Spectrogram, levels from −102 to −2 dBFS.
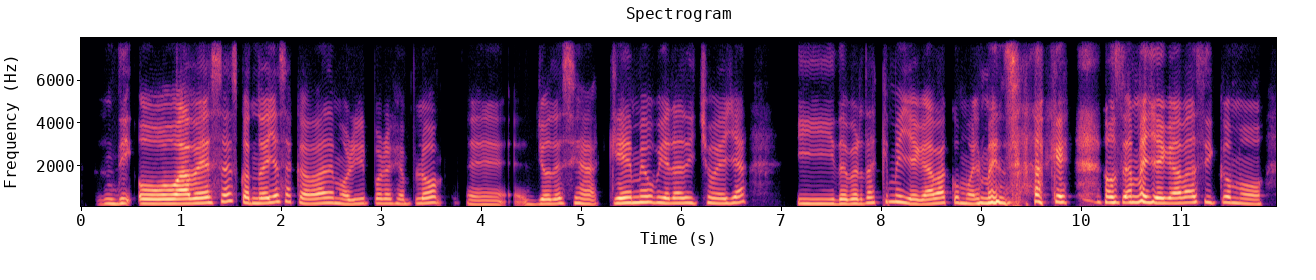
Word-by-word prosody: di 215 +2 -5
o 215 0 +4
a 215 0 +7
veces 255 +8 +2
cuando 235 -3 0
ella 285 +5 +2
se 310 - -7
acababa 225 -3 0
de 245 - -2
morir, 215 0 -4
por 225 -1 -6
ejemplo, 225 +4 -4 0.2
eh, 180 -2 -9 0.3
yo 205 0 0
decía: 220 -2 -4
"¿Qué 235 +2 +4
me 275 +2 +3
hubiera 240 -3 0
dicho 245 +1 -3
ella?". 255 +6 -3 0.5
Y 210 -1 -4
de 210 - 0
verdad 215 +4 -2
que 300 - -9
me 295 -2 0
llegaba 210 +3 +1
como 245 -4 -4
el 220 - 0
mensaje, 275 +2 +2 0.3
o 265 0 +4
sea, 270 0 +1
me 285 0 +5
llegaba 240 +1 +3
así 275 -2 -4
como: 225 -7 -3
235 Hz, 175 wpm, -17 LUFS, 215-260 Hz, 0.5 s, a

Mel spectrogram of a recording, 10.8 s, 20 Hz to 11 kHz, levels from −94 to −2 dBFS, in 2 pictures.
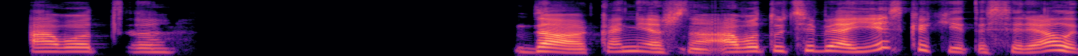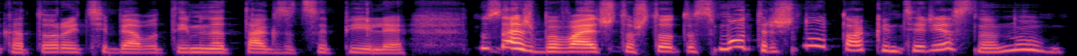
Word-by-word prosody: А 205 0 +2
вот, 205 0 -2
э 185 0 -8 1.7
Да, 190 -4 +6
конечно, 190 -5 -1
а - - +6
вот 220 +2 -1
у 235 - -3
тебя 245 -1 +1
есть 240 - +3
какие-то 195 -10 -5
сериалы, 185 +10 +1
которые 185 +2 -6
тебя 165 0 -3
вот 170 +1 -13
именно 175 -2 -3
так 170 0 -3
зацепили? 155 -1 -7 0.4
Ну, - - -4
знаешь, 365 -3 +7
бывает, 200 0 +5
что 205 - -2
что-то 210 +2 -3
смотришь, 370 - -2
ну, - - -4
так 265 -2 -2
интересно, 240 - -3
ну, 275 +3 -6
200 Hz, 155 wpm, -24 LUFS, 180-240 Hz, 1.7 s, знаешь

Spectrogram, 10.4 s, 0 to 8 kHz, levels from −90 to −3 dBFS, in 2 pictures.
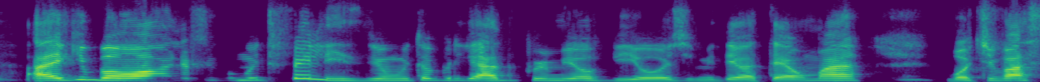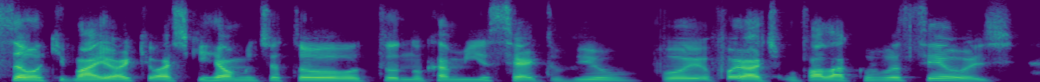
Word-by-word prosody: Ai 200 +2 +8
que 255 +3 -2
bom 210 -3 +7
olha, 205 0 +7
fico 210 -1 -24
muito 210 +1 -10
feliz 190 - -1
viu, 170 +1 -5
muito 175 +2 -6
obrigado 180 -3 +1
por 185 -1 -6
me 175 0 -5
ouvir 155 -4 -5
hoje, 145 +2 -3
me 150 -1 -16
deu 155 0 0
até 150 +1 0
uma 185 +4 +3 0.4
motivação 170 0 +3
aqui 150 0 -8
maior 140 -1 0
que 145 - -12
eu - - -1
acho 145 0 -4
que 150 - -12
realmente 145 -1 -4
eu - - -7
estou 150 -2 -3
estou 140 +1 -9
no 135 0 -14
caminho 140 +2 -8
certo 120 -3 -6
viu. 145 +3 -13
Foi 135 -2 -7
foi 145 - -4
ótimo 140 +1 -3
falar 150 0 -3
com 150 0 -17
você 160 +3 -8
hoje. 120 -7 -10
155 Hz, 230 wpm, -23 LUFS, 145-175 Hz, 0.4 s, Ai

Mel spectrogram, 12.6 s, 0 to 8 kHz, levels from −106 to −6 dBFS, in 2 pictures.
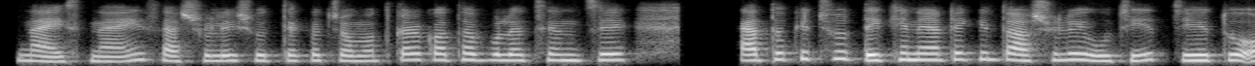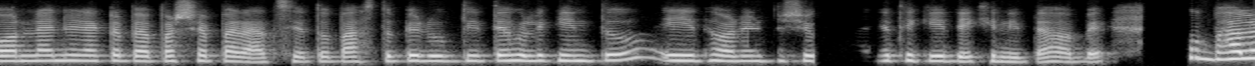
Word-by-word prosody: Nice, 215 -2 0
nice. 225 +7 -2
আসলেই 240 +2 0
সত্যি 250 0 -3
একটা 255 +1 -4
চমৎকার 240 +3 -1
কথা 280 +1 0
বলেছেন 260 0 0
যে 275 - +3 0.7
এত 260 +2 -4
কিছু 325 +1 -3 0.2
দেখে 255 +2 +6
নেওয়াটাই 285 +1 +2
কিন্তু 295 -1 -1
আসলেই 275 +2 +2
উচিত। 240 +3 -1
যেহেতু 255 +1 +4 0.2
অনলাইনের 240 +1 +1
একটা 245 +1 -2
ব্যাপার-স্যাপার 230 0 0
আছে, 190 +3 -9
তো - - -3
বাস্তবের 225 +3 0
রূপ 230 -1 +1
দিতে 240 +1 +1
হলে 245 0 +3
কিন্তু 240 +1 0 0.3
এই 245 - +5
ধরনের 230 -1 0
বিষয় 235 +1 -1 0.3
আগে 240 - -5
থেকেই 230 -2 +1
দেখে 210 +2 -3
নিতে 190 -1 -4
হবে। 190 -2 -2 0.4
খুব 380 - -1
ভালো 335 +2 +8
245 Hz, 175 wpm, -23 LUFS, 230-260 Hz, 0.7 s, ভালো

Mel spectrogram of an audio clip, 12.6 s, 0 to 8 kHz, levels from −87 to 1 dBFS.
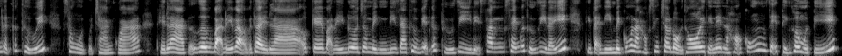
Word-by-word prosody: Nhật 245 - -6
gần 215 - -5
các 295 0 -11
thứ 205 -5 -1
ấy, 375 - 0 0.2
xong 245 -5 -6
rồi, 185 - -5
kiểu, 135 - -13
chán 180 -1 -6
quá, 185 +7 -4 0.2
thế 190 - -4
là 210 -2 +3
tự 210 - -4
dưng 240 0 +7
bạn - - +6
đấy 200 +1 +2
bảo 245 - +5
với - - -8
thầy 205 -7 +6
là, 175 -1 -1
OK 225 0 -6 0.2
bạn - - -2
ấy 190 +1 -2
đưa 230 +2 +2
cho 240 +1 -1
mình 190 -4 -2
đi 210 +1 -5
ra 220 0 0
thư 270 +1 -2
viện 230 +1 -2
các 295 +4 -3
thứ 190 -4 -4
gì 210 -3 -5
để 180 - -4
săn 235 -1 -2
xem 245 -2 -2
các 275 - -1
thứ 195 -4 -2
gì 230 0 -4
đấy 185 -1 0
ấy. 410 +5 +4 0.2
Thì 210 - -8
tại - - -1
vì 195 0 +2
mình 205 -1 +3
cũng 245 +6 -5
là 280 -4 +4
học 205 -5 -7
sinh 255 +4 -4
trao 250 -1 0
đổi 210 -7 +2
thôi, 235 +3 +5
thế 195 - -3
nên 225 +2 0
là 200 - -2
họ - - -4
cũng 275 +9 -3
dễ 255 - 0
tính 210 -4 -3
hơn 250 -2 +4
một 205 -2 -1
tí. 210 - +4
220 Hz, 295 wpm, -25 LUFS, 195-245 Hz, 0.2 s, dưng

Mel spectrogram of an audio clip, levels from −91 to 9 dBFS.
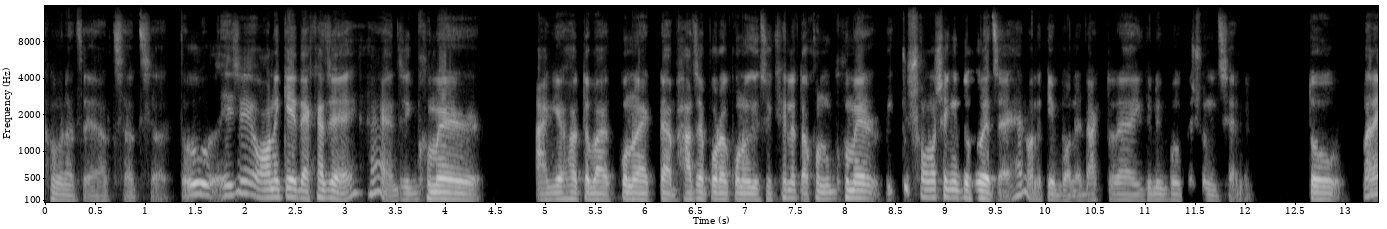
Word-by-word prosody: ঘুম 115 -5 -5
আছে। 90 - -12 0.2
আচ্ছা, 85 - -11
আচ্ছা। - - -9 0.2
তো - - -10 0.4
এই 185 - 0
যে, 230 - -1 0.2
অনেকে 155 +2 +4
দেখা 135 +3 +2
যায়, 115 -4 +3 0.2
হ্যাঁ, 240 +4 -3
যে, 115 - -5
ঘুমের 125 -2 +5 0.9
আগে 115 +3 0
হয়তোবা 115 -2 +2 0.2
কোন 120 - +4 0.2
একটা 120 - -2 0.2
ভাজাপোড়া 120 -1 +2
কোন 115 - +3
কিছু 110 +1 -6
খেলে 140 -2 0
তখন 130 -4 -1 0.2
ঘুমের 140 -2 +4 0.2
একটু 130 - -7
সমস্যা 150 0 +2
কিন্তু 140 -1 +2
হয়ে 140 - +7
যায়। - - -2
হ্যাঁ, - - -5
অনেকেই - - -4
বলে। 90 0 -7
ডাক্তাররা 105 +1 -6
এগুলি 105 +2 -6
বলতে 100 -1 -7
শুনেছি 95 -4 -7
আমি। - - -17 0.6
তো - - +5 0.5
মানে - - +4
120 Hz, 170 wpm, -24 LUFS, 110-140 Hz, 0.9 s, হয়ে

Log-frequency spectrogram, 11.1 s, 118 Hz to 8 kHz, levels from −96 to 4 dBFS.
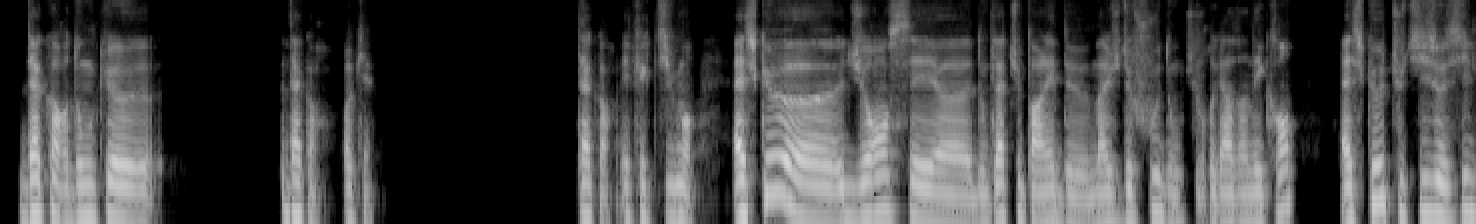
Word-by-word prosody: D'accord. 135 -2 +3
Donc, 120 0 -1
heu 120 - +3 0.9
d'accord, 130 -6 -2
OK. 110 -3 -6 1.6
D'accord, 130 -2 -1
effectivement. 120 -2 -3 0.3
Est-ce 130 0 +6
que, 210 - 0
heu, 125 - +5
durant 135 +5 +2
ces 125 -5 +1
heu, 105 -2 +1
donc 105 +1 -6
là 130 - +4
tu 125 -1 -7
parlais 110 0 +2
de 105 0 -4
matchs 100 +1 -2
de 115 - -1
foot, 145 +5 -5
donc 100 -3 -8
tu - - -16
regardes 110 -2 -2
un 105 0 -3
écran. 140 - -2 0.3
Est-ce 120 0 +2
que 175 - +2
tu 180 -6 -1
utilises 140 +2 -2
aussi 130 +3 -1
le - - -3
120 Hz, 175 wpm, -26 LUFS, 110-135 Hz, 1.6 s, Est-ce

